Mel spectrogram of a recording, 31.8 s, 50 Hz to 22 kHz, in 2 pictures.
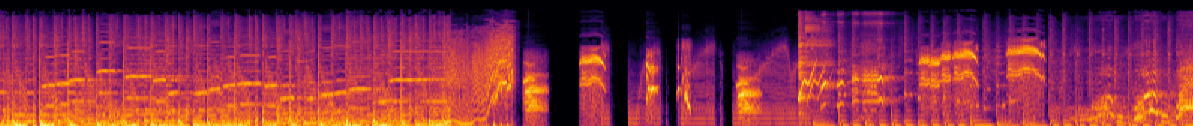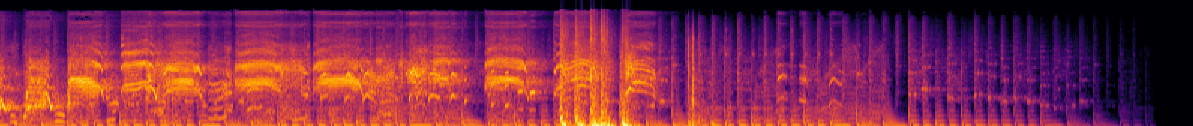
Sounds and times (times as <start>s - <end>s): Music: 0.0s - 6.2s, 10.2s - 31.3s.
